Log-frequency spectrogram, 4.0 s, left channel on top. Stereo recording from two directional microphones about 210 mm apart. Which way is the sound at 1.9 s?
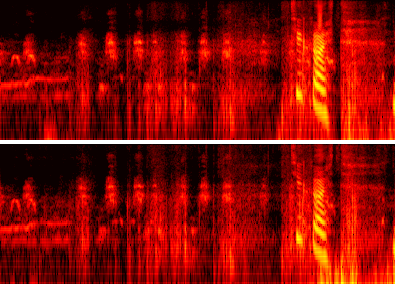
55° right (ahead or behind).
